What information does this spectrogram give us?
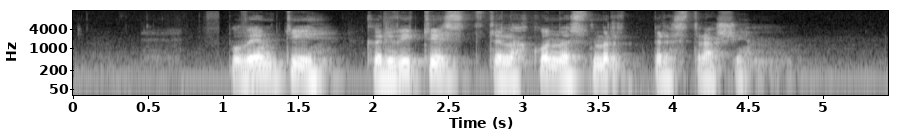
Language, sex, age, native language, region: Slovenian, male, 60+, Slovenian, Drava region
